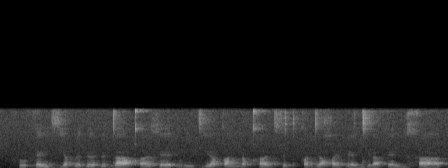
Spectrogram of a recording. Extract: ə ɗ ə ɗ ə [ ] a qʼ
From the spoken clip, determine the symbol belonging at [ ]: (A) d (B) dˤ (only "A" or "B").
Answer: A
